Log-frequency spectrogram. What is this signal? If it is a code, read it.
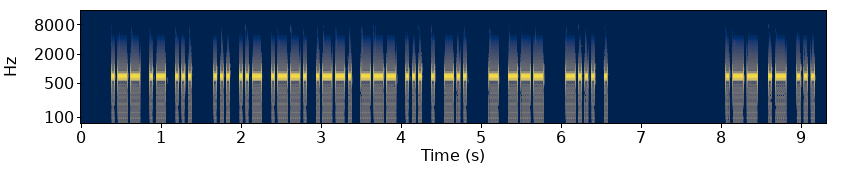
Morse code, heard as a keyed tone, about 29 wpm, 700 Hz. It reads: WAS SUPPOSED TO BE WAS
